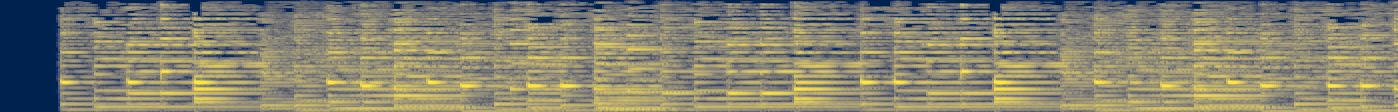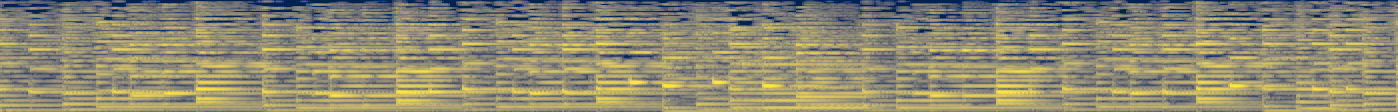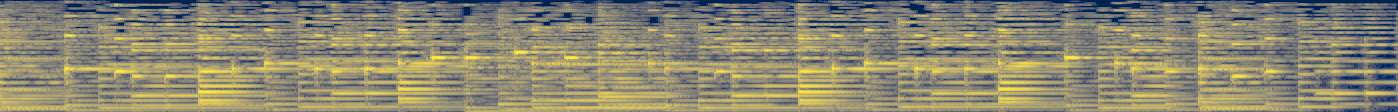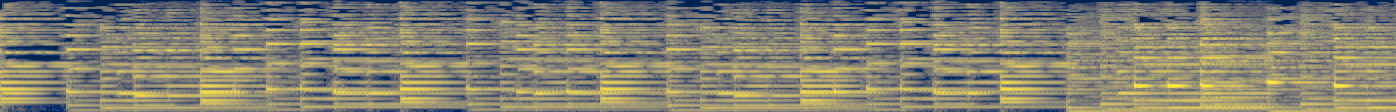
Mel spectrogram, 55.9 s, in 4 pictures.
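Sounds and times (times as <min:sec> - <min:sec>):
easy piano: 0:00.6 - 0:55.9.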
